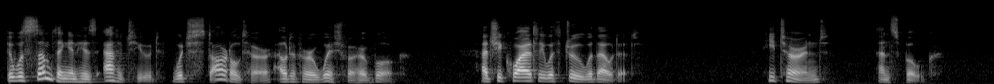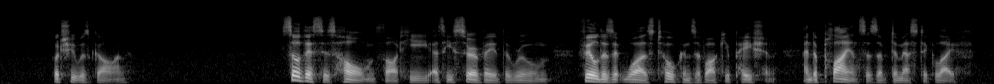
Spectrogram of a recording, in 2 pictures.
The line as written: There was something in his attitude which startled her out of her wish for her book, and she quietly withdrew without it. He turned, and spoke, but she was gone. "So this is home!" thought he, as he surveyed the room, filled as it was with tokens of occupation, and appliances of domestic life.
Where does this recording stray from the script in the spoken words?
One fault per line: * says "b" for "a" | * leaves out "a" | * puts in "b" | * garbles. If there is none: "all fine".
* leaves out "with"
